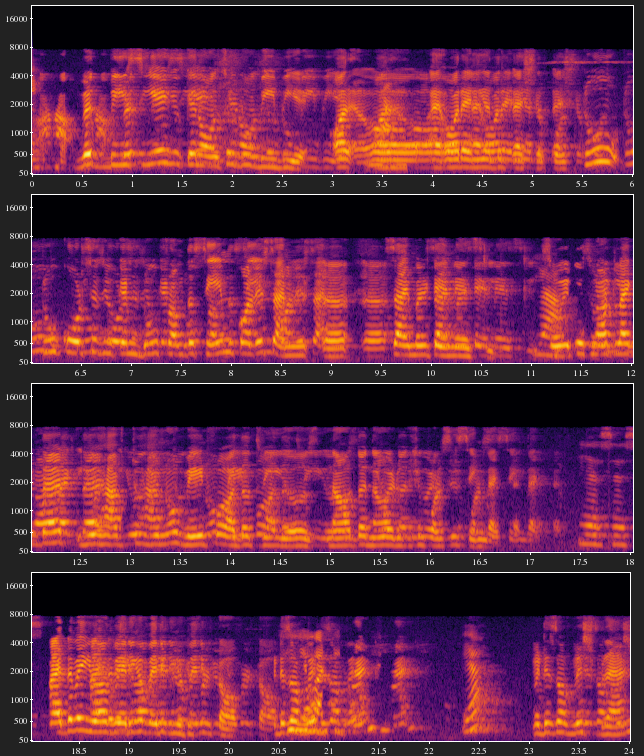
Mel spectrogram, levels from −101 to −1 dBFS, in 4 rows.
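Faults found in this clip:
Echo with no canceller, throughout the speech: every phrase shadowed by a thinner copy about 6 dB down, arriving roughly 0.4 s late. The far end's loudspeaker feeds its microphone, and no echo canceller removes it. Spectrogram shows each syllable ghosted, offset right. Band-limited to 8 kHz by normal call mic processing.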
